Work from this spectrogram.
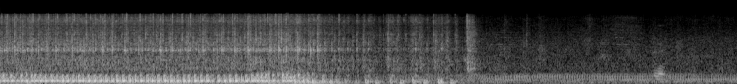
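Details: Viar motorcycle (150 cc per title) that sat unused about five months: revving brings a fast loose clatter from the top of the engine that fades as revs drop; the cam chain had gone slack, letting the valves contact the piston.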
